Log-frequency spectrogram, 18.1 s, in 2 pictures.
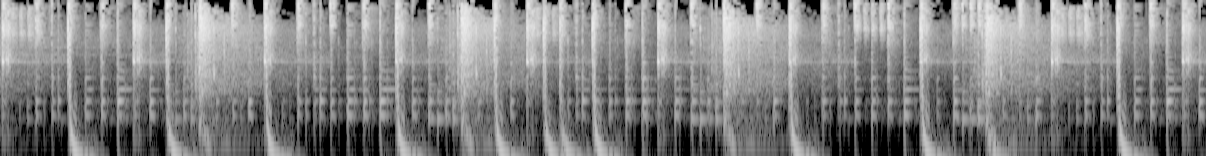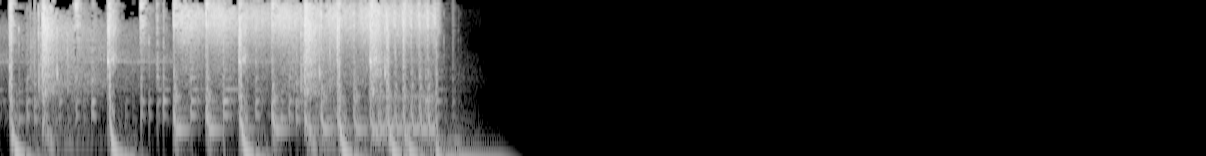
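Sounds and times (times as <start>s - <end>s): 
drum: 0.0s - 12.9s.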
